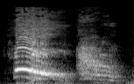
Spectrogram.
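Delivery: a sudden high yelp of a hey; sharp call out. Real, not acted. Speaker breaking off to call out, sharp high yelp. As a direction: snap their attention with one high cry.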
